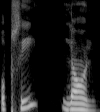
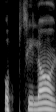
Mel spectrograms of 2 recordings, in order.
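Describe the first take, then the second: First: Upsilon stretched very slowly, each syllable "oop-see-lon" drawn out; slow German letter Y. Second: Upsilon said at normal pace as "oop-see-lon"; quick demo of Upsilon with oo at the start; German letter Y. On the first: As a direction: spell Upsilon out slowly for the learners. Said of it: "German में क्या बोलना है इसको". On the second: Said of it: "German में आप इसको बोलेंगे upsilon". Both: Shown as a demonstration.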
